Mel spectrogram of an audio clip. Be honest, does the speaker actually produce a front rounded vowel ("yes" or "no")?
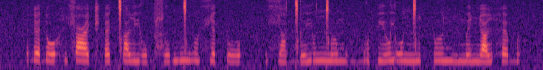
no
